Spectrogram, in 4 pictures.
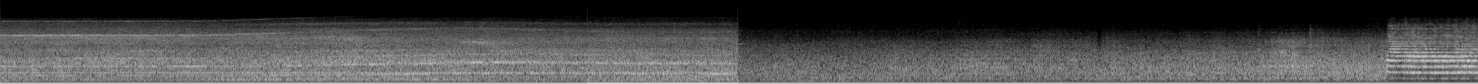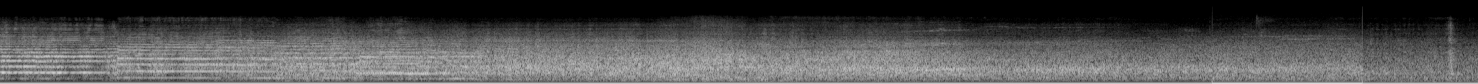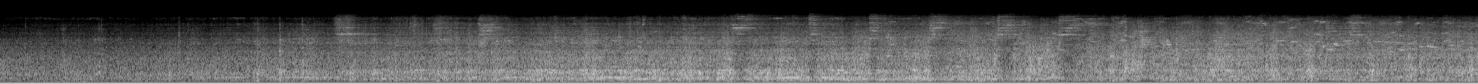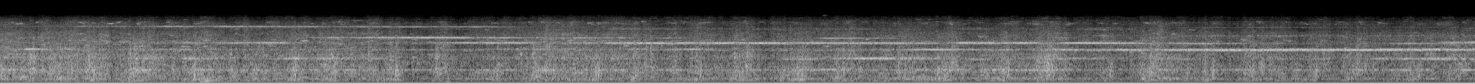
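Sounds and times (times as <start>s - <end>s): high wheel squeals: 0.0s - 7.4s, 42.0s - 59.0s
train wheels clattering over rail joints: 30.1s - 58.0s.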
